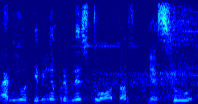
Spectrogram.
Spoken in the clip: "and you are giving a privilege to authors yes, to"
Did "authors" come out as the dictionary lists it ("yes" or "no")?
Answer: no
